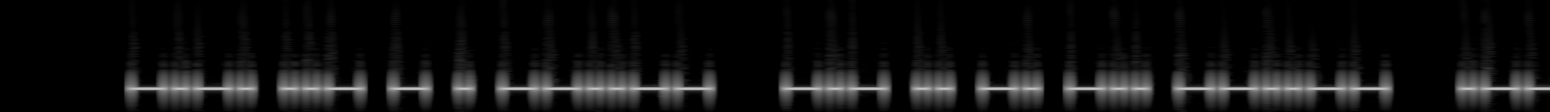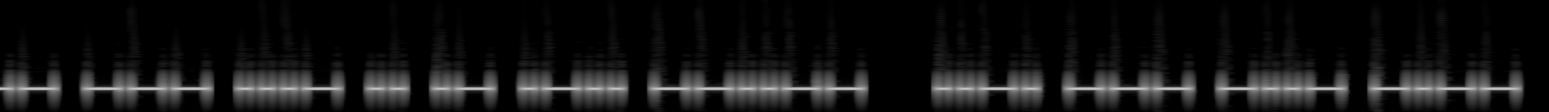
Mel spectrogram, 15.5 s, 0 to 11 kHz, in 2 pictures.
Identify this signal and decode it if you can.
Morse code, heard as a keyed tone, about 22 wpm, 700 Hz. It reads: CUTE, KIND, JOVIAL, FOXY
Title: Pangram Challenge v2 - 22wpm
